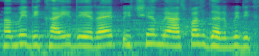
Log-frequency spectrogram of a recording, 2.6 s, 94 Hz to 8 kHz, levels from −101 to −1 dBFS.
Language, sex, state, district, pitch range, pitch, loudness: Hindi, female, Rajasthan, Jaipur, 220-240 Hz, 225 Hz, -16 LUFS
